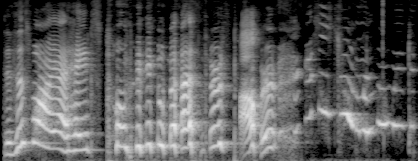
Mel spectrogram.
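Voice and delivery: loud, high-pitched exasperated whine; exasperated outburst. Real, not acted. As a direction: rant at the game, voice shooting up high. Game power frustrates her mid-play.

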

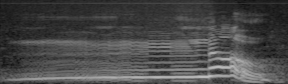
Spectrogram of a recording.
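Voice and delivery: high, drawn-out balking no; a squeaky stubborn refusal; refusing Moses. Acted. Moses balks at God's order with a high whiny no.

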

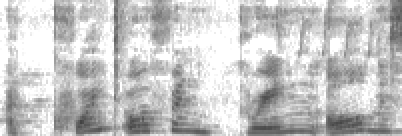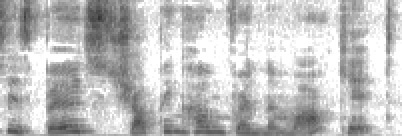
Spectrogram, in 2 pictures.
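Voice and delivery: high, slow, earnest bear; politely proud little bear, drawn out; Paddington. Acted. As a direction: offer slow, high-pitched reassurance. Paddington answers, in character.

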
